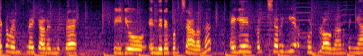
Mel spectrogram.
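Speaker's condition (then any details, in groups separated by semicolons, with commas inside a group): No condition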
